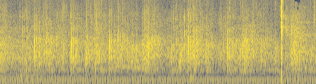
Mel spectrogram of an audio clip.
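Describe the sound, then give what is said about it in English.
An audience claps their hands in praise of the Lord, a steady, dense wash of applause from many people lasting several seconds, with one sharper, louder clap near the end over a faint low hum. “Can we give the Lord a hand clap of praise tonight?”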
